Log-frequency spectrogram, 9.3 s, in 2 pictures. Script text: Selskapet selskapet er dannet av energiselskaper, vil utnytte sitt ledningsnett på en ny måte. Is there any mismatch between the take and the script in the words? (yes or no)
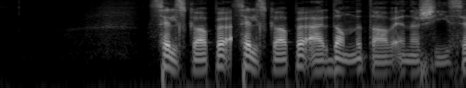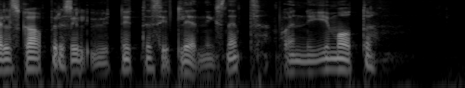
no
